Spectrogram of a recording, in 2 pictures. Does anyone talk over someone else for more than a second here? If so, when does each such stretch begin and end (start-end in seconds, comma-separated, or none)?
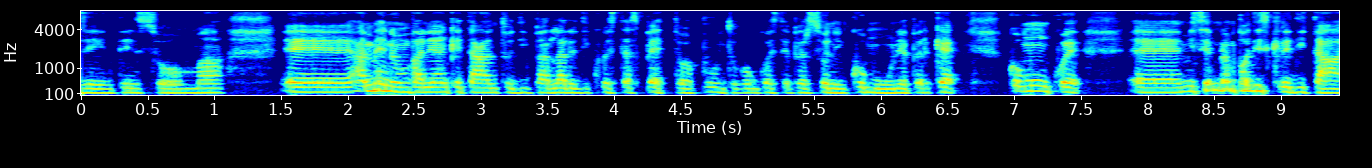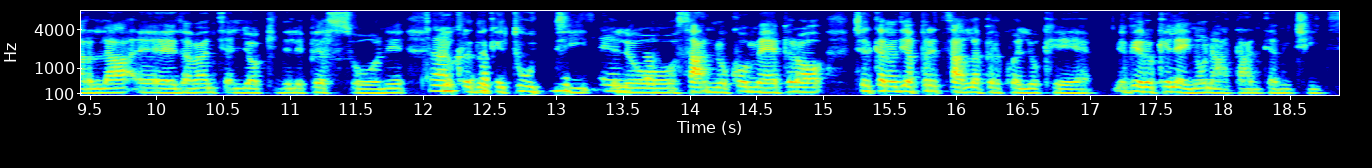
12.0-13.6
